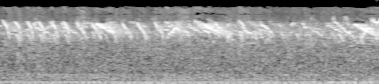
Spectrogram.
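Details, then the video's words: Many Oriental white-eyes chirping together, a therapy recording meant to make kept birds trill roughly and open their beaks; quick, high, sharp twitters tumble over one another without pause above a soft low hum. "Terapi Pleci Ombyokan Jaminan Langsung Ngeriwik Kasar Dan Buka Paruh"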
